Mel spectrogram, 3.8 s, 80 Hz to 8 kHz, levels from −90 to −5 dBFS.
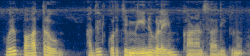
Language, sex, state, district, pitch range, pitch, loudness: Malayalam, male, Kerala, Kollam, 110-140 Hz, 125 Hz, -20 LUFS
